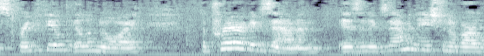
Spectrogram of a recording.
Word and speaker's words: examen: The prayer of examine, since you haven't seen it written down, the word is spelled E-X-A-M-E-N, not examine like an examination.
